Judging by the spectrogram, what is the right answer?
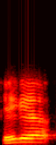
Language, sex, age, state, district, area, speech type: Hindi, male, 18-30, Uttar Pradesh, Bhadohi, urban, conversation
